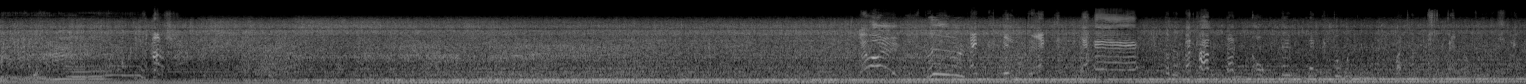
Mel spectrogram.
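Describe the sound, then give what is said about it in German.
A street-cleaning vehicle's blower roars steadily as it cleans a stretch of street, a dense rushing hiss over a low engine drone, with a couple of brief louder gusts and spatters partway through. “Gebläse.”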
